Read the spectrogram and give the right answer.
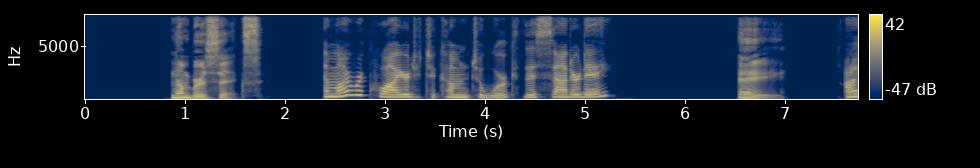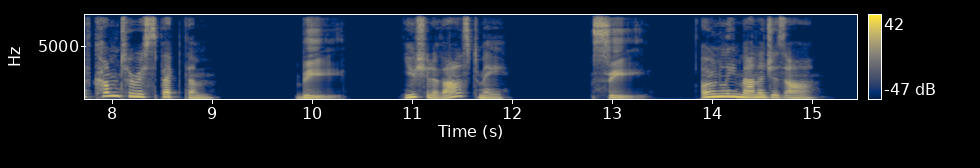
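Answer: C: Only managers are.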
